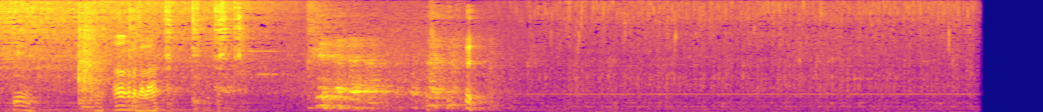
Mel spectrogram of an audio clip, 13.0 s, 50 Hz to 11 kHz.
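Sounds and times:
faint steady hum: 2.3 - 12.3
pot simmering and bubbling: 4.8 - 12.3.

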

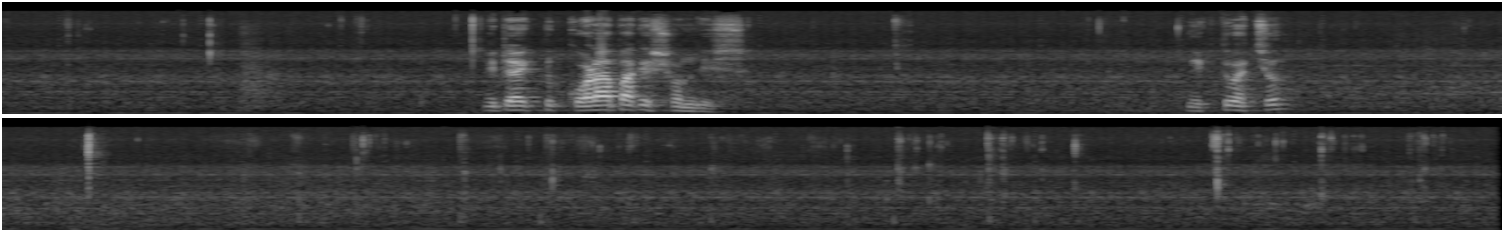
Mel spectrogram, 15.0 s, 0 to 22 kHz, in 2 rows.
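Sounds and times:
person chewing: 7.9 - 15.0
wet mouth clicks and smacks: 9.3 - 14.8.

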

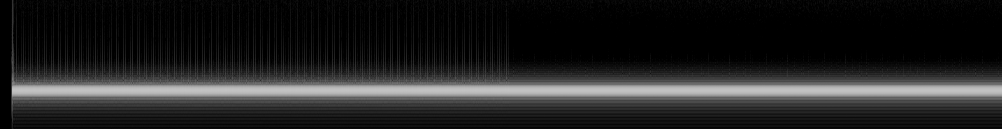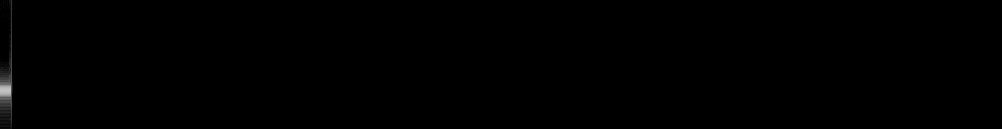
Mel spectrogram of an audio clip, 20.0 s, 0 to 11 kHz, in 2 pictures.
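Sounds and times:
steady sine tone: 0.1 - 10.2.

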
